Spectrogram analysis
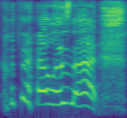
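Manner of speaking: high, alarmed outburst; startled. Retold or imitated. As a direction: jump out of your skin. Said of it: "You're like".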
